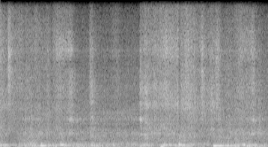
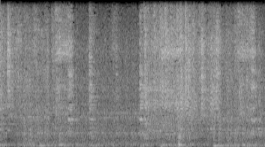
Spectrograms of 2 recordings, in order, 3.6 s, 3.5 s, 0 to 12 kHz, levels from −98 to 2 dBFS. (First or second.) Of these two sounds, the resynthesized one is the first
